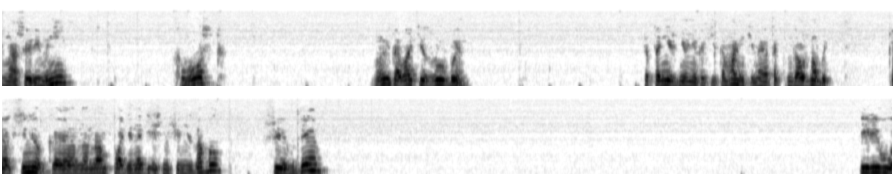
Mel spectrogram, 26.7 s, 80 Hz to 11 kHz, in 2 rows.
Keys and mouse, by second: 1.0-1.6 shift+middle drag, 1.8 middle drag, 2.7 shift+click, 3.3-4.0 middle drag, 5.3 shift+click, 6.3 shift+click, 9.0 middle click, 10.5 shift+click, 11.5-12.0 middle drag, 14.8 KP_7, 16.3 shift+middle click, 17.8 shift+d, 18.8-20.7 right drag, 24.6-26.7 drag.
